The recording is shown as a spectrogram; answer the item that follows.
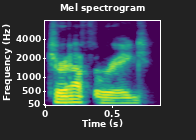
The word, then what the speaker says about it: Girafarig: Yeah, well, how do you pronounce the Girafarig? Is that the name of Girafarig, the yeah. Girafarig.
